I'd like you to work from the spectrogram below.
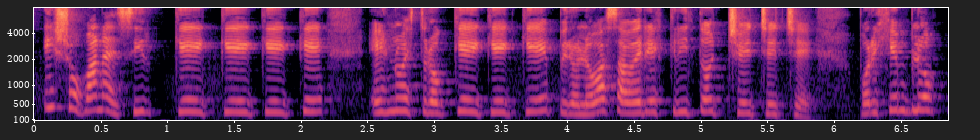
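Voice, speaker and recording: A young woman with a Rioplatense Spanish accent gives a casual language lesson. Her voice sits high and swings widely in pitch. She talks with animation and repeats words slowly so learners can follow. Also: fairly bright tone. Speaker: Italian teacher.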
